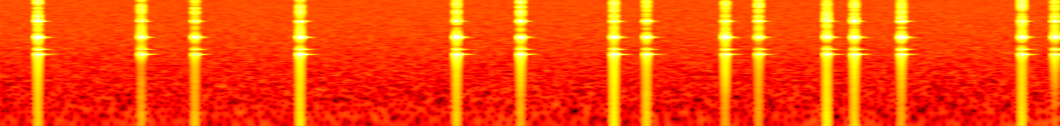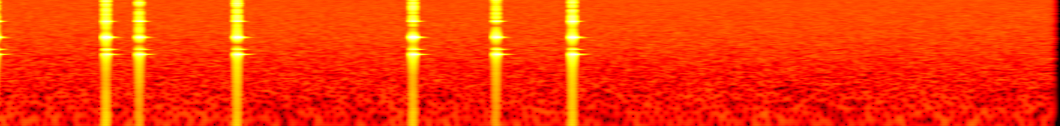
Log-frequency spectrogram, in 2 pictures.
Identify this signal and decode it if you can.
Irregular taps on glass. There is no code.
